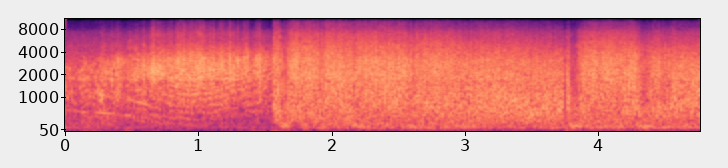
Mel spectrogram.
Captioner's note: explosions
